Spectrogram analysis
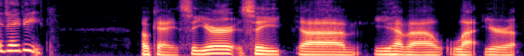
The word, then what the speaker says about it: Jeiri: But it's but it's pronounced like the J and the D. Yeah, because it's in Spanish and you would roll your R's. So it's really not a D sound, but in English it sounds like a D. So my name is JD. And so people, the easiest way to get folks to understand how to say it is to be like, oh, well, just say JD.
